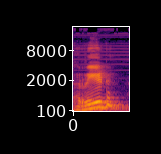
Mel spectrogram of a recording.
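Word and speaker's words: read: और रीड रीड रेडी होता है, ध्यान दीजिएगा, रीड इसका भी रीड होता है और इसका भी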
